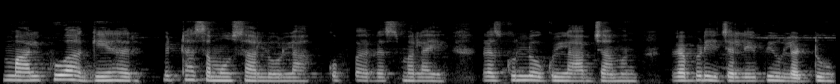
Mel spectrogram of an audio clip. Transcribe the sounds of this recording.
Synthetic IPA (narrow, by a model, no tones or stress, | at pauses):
maːlpuaːɡeːɦəɾ | mɪʈʰːaːsɐmoːsaloːlaːkʊpːəɾːɐsmɐlaːiɾɐsɡʊlːoɡʊlːaːb̚d͡ʒaːmʊnɾɐbɽid͡ʒɐleːbijũlɐɖːuː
